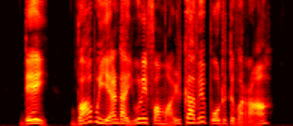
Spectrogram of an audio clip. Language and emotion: Tamil, disgusted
